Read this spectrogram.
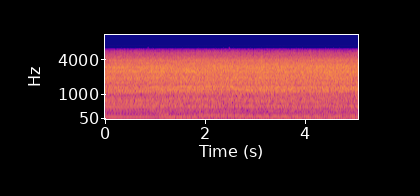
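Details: Skoda 120 GLS engine first start after assembly: steady, even idle with a constant low hum and smooth beat, no knocks, ticks or misses.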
